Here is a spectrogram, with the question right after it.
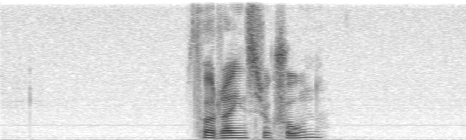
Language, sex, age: Swedish, male, 37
